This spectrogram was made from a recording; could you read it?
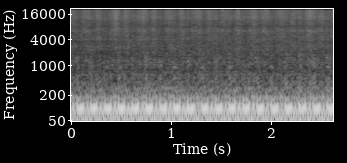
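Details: Truck that had idled down and died with debris in its fuel lines, started after injector cleaning with the fuel rails primed: steady low throbbing run with even pulses, no misses or stumbles; now idling cleanly.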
